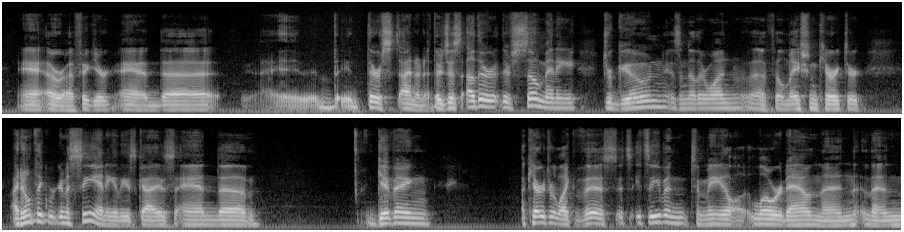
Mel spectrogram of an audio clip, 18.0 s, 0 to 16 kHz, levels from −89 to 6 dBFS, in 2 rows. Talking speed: 165 wpm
